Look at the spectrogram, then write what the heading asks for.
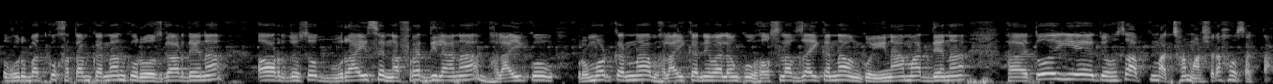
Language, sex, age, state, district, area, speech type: Urdu, male, 45-60, Telangana, Hyderabad, urban, spontaneous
